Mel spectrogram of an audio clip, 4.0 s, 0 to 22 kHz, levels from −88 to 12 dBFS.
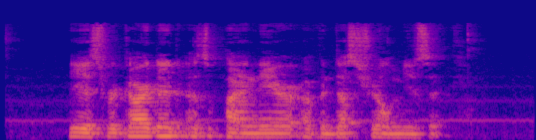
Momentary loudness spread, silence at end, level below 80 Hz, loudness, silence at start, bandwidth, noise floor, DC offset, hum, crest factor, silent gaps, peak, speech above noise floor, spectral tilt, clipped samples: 9 LU; 0.5 s; -56 dBFS; -27 LUFS; 0.5 s; 11.5 kHz; -55 dBFS; under 0.1%; none; 20 dB; none; -8 dBFS; 28 dB; -5 dB/octave; under 0.1%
